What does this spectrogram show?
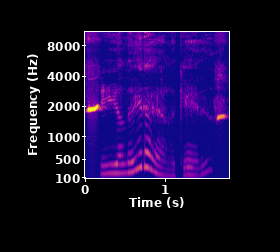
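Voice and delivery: words whistled through. Trying the goodbye line again with the whistle: whistling while talking. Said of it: "double whistle on that one".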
